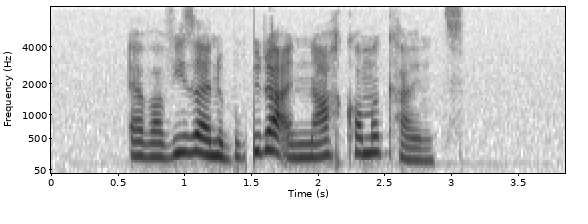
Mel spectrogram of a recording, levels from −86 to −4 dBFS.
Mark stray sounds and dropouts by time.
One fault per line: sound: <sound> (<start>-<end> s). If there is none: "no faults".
sound: dropout (1.5-1.5 s)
